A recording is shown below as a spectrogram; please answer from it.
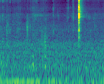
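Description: A single sharp click about a second and a half in, as a metal buckle of a Pedi-Mate child restraint harness is latched. A steady low hum runs underneath.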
